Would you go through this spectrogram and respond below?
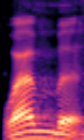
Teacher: Wab qalqalah sugro. Ada ba sukun yang jatuh di tengah-tengah kata itu. Jadi ba-nya dipantulkan.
